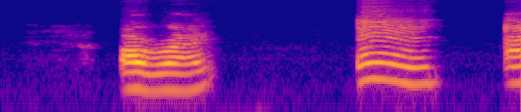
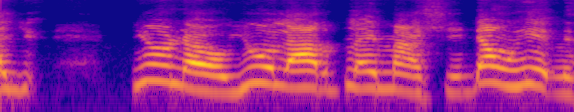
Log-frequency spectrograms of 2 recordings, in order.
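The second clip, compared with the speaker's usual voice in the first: ordinary talk, nothing marked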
